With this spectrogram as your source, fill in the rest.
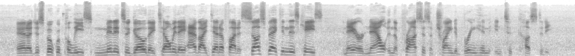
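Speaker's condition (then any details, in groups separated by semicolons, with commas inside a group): No condition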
